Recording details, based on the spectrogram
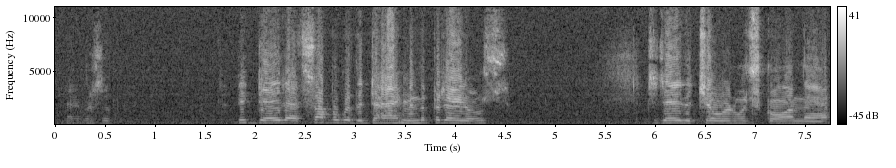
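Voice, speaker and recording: Monotone, flat intonation from a fairly high-pitched woman at a moderate pace, with long, frequent pauses, big swings in loudness and noticeable background noise. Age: 80s+. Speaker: great-grandmother sharing memories. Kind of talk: oral history interview.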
